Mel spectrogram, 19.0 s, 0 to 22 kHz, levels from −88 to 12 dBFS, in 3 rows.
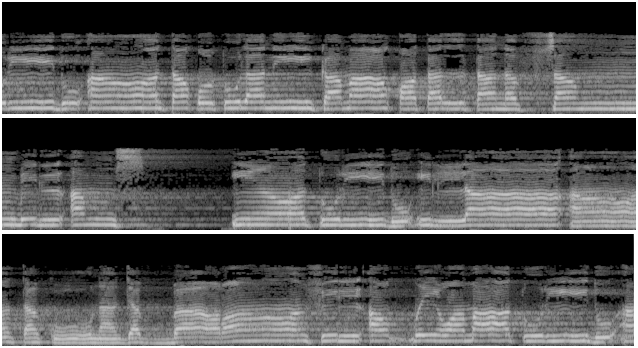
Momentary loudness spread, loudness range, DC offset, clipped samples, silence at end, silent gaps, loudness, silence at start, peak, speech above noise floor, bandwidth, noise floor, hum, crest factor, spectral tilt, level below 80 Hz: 5 LU; 3 LU; under 0.1%; under 0.1%; 0 s; none; -15 LUFS; 0 s; -2 dBFS; 27 dB; 7.2 kHz; -42 dBFS; none; 14 dB; -5 dB/octave; -52 dBFS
